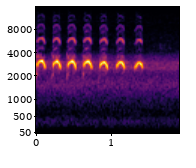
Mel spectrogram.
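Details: Female osprey at a Montana nest scolding her mate, then biting him, on 31 May 2017 around 19:49: seven clear whistled chirps, each rising then falling, evenly spaced about every fifth of a second.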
